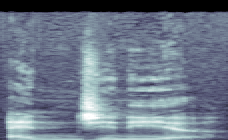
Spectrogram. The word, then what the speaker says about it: engineer: ears so I'm an engineer so practice going from a big smile into that very relaxed schwa sound at the end engineer the next one that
